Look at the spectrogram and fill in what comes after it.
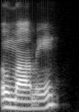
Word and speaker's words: umami: I didn't know about this until you told me about it, but the topic is, I'm going to say it wrong. Umami? – Umami. – Right? Umami? Umami. Okay. Yeah.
